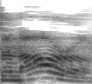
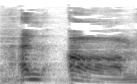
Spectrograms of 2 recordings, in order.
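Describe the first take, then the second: First: The word arm is stretched into two syllables. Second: The word arm is said as one syllable.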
